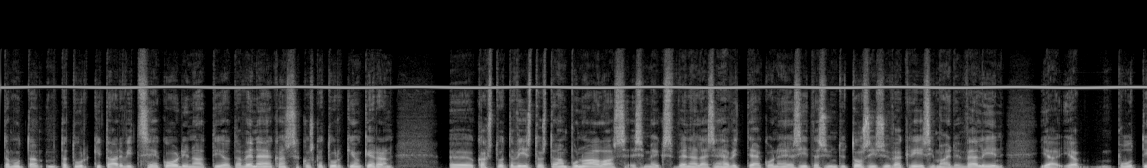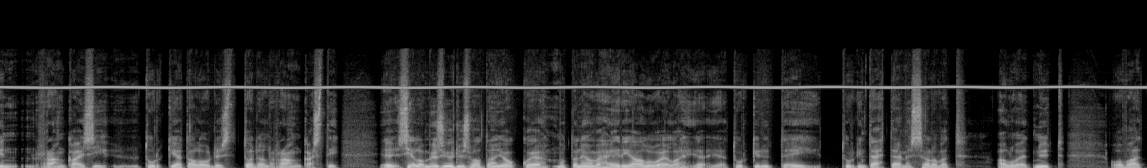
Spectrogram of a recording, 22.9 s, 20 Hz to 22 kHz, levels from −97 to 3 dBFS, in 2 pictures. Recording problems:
high-pitched whine; loud; throughout; 10.5 kHz, 6 dB below the speech

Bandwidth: 15.5 kHz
